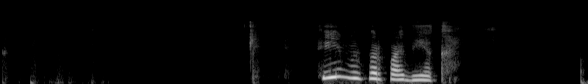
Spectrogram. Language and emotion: Russian, sad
